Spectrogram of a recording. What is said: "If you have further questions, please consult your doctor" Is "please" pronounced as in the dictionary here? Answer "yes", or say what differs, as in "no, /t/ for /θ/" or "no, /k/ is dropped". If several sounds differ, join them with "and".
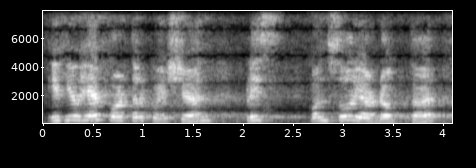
no, /s/ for /z/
